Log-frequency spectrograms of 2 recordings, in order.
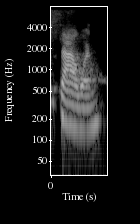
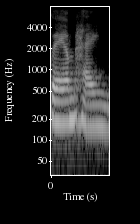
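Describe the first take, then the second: First: It is pronounced the Irish way. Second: It is pronounced as two English-sounding words. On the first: The speaker calls it right. "the proper pronunciation of it" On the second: The speaker calls it wrong. "It's not it's not Sam Hain"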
